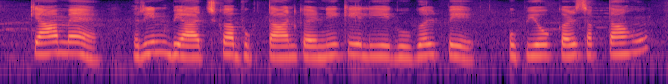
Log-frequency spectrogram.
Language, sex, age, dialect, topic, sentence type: Hindi, female, 18-24, Marwari Dhudhari, banking, question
